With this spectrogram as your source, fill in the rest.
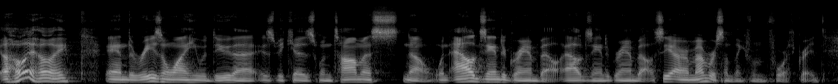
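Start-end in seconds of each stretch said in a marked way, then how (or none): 0.0-0.7 loud, high-pitched cartoon voice. Retelling how a cartoon character answered the phone: Mister Burns voice. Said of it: "So Mister Burns from The Simpsons, ... he would say something like".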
